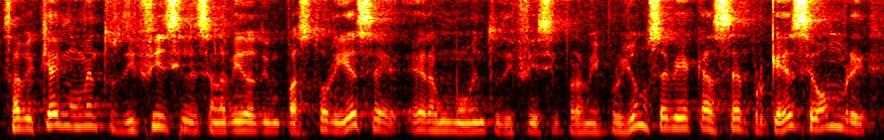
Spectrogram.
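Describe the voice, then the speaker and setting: A man's voice: on the high side, animated, fast, mellow. A man preaching a sermon as a pastor, telling a personal story and speaking straight to the listener, repeating words for emphasis.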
